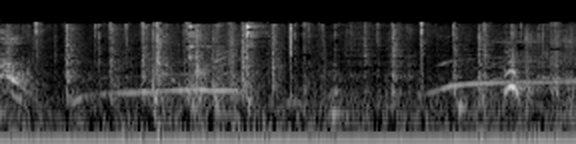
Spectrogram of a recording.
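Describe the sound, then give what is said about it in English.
Rapid, irregular tapping of pencils drummed on a hard surface, crisp, with a few brief rising vocal tones mixed in. “drums with pencils.”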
